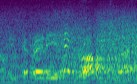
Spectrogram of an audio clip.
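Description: Skeleton sled runners sliding on an ice track: a steady low rumble as the sled runs down the course, with a voice talking over it.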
